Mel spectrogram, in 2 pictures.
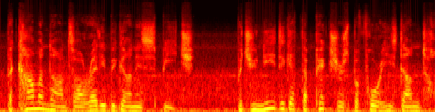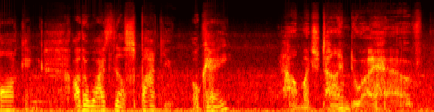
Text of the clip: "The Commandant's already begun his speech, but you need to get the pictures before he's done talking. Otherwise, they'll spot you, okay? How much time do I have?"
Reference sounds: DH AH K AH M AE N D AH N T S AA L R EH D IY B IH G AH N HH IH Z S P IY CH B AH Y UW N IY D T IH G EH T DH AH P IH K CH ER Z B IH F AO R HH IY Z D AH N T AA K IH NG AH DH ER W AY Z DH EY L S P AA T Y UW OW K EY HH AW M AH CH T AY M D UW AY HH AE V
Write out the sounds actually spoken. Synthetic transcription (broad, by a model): DH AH K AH M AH N D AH N T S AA L R EH D IY B IH G AH N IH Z S P IY CH B AH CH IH N IY D T IH G EH T DH AH P IH K CH ER Z B IH F AO R IY Z D AH N T AA K IH NG AH DH ER W AY Z DH EY L S P AA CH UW OW K EY HH AW M AH CH T AY M D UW AY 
